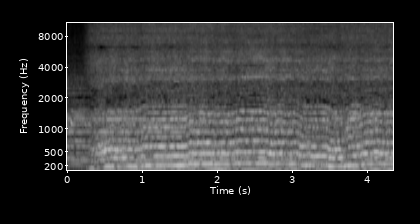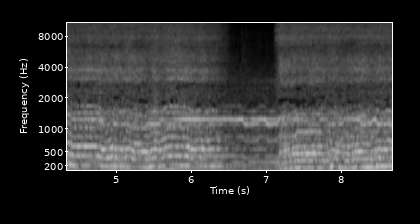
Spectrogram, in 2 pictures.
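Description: Chanted vocal music: a single voice drawing out long, bending melodic lines over a steady low drone, coming in a moment after the start and pausing briefly a little before the end.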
